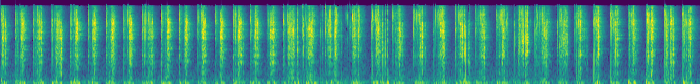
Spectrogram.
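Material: Rock salt.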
